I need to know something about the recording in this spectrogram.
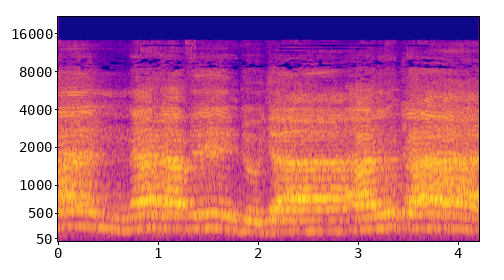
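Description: A single voice chanting a melodic religious chant in long held notes that glide up and down, in about three phrases with short breaths between them.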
